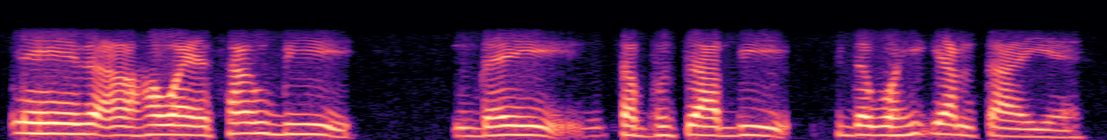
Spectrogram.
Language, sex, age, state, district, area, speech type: Manipuri, female, 45-60, Manipur, Churachandpur, urban, conversation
